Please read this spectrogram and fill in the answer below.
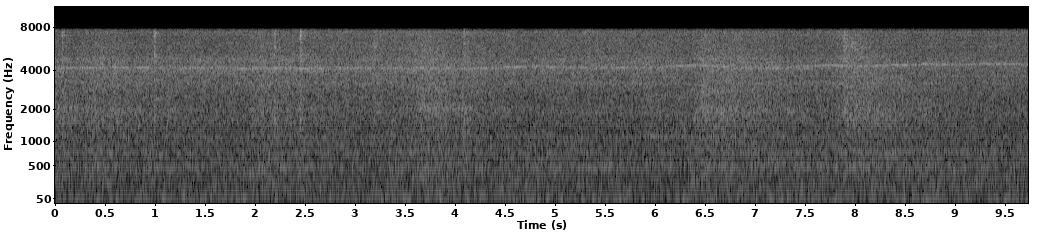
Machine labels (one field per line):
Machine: fan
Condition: normal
